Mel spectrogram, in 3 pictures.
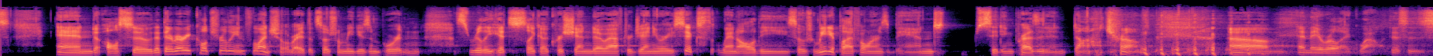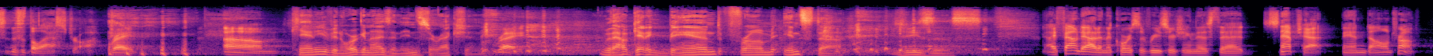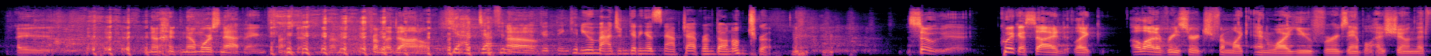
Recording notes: Live from the People's Parity convening in Washington, DC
